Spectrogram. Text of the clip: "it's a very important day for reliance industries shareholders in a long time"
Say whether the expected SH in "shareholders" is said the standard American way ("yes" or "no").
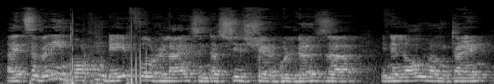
yes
